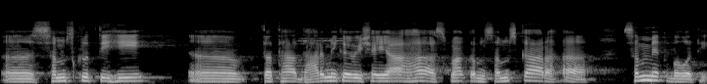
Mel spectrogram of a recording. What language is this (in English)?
Sanskrit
